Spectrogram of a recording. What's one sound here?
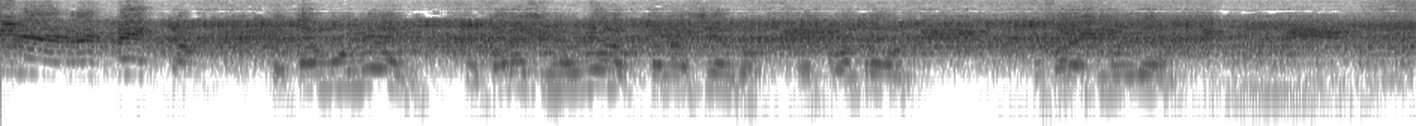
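A woman speaks close to a microphone.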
